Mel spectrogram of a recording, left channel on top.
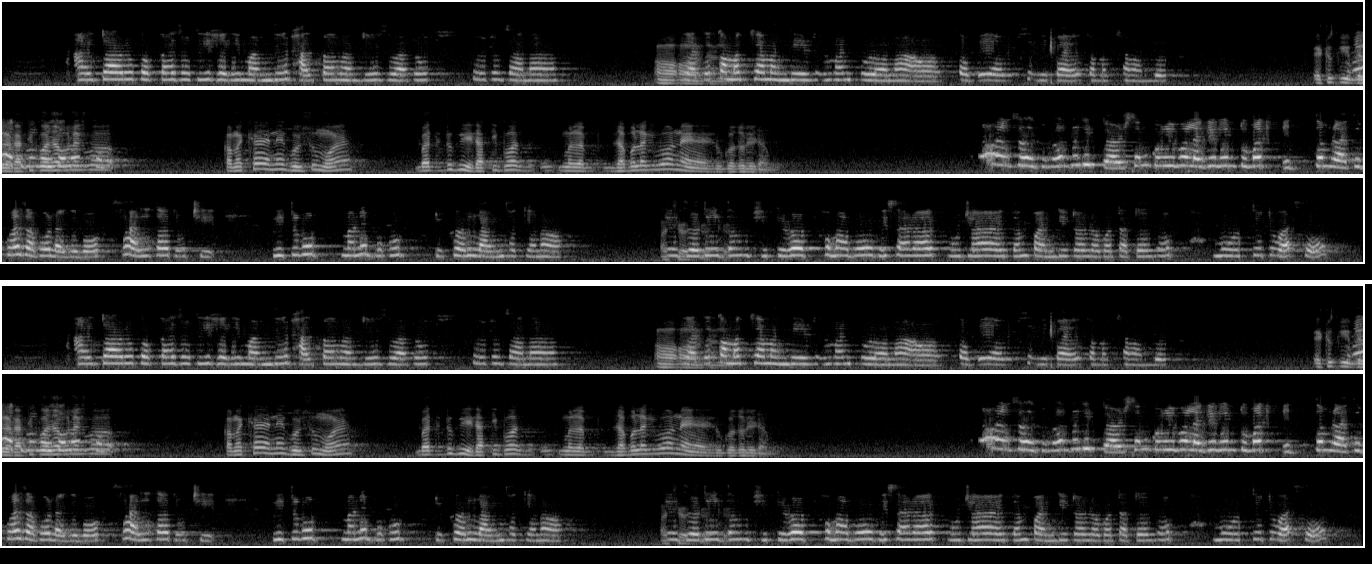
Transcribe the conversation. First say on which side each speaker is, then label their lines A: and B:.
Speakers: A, on the left (about 40°); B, on the left (about 70°).
A: আইতা আৰু ককা যদি হেৰি মন্দিৰ ভাল পাই মন্দিৰ যোৱাতটো তুমিতো জানা
B: অ
A: ইয়াতে
B: অ জানো
A: কামাখ্যা মন্দিৰটো ইমান পুৰণা অ চবেই চি বি পায় মুখ্য মন্দিৰ
B: এইটো কি
A: তুমি
B: বেলা ৰাতিপুৱা
A: তুমি গৈছা
B: যাব
A: নে
B: লাগিব
A: কামাখ্যা
B: কামাখ্যা এনেই গৈছো মই বাট এইটো কি ৰাতিপুৱা যাব লাগিব নে গধূলি যাম
A: অ তোমাক যদি দৰ্শন কৰিব লাগে হন তোমাক যদি দৰ্শন কৰিবএকদম ৰাতিপুৱা যাব লাগিব চাৰিটাত উঠি ভিতৰত মানে বহুত দীঘল লাইন থাকে ন
B: আচ্ছা
A: যদি
B: আচ্ছা আচ্ছা
A: একদম ভিতৰত সোমাব বিচাৰ পূজা একদম পণ্ডিত ৰ লগত তাতে এটা মূৰ্তিটো আছে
